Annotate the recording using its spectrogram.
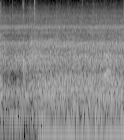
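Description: Eureka Mignon espresso grinder running steadily, grinding coffee into a portafilter held in its fork.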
